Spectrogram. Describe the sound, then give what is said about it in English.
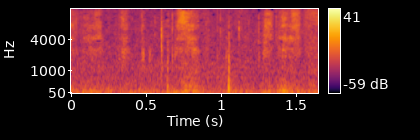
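A pointed pen dipped in ink scratches faintly across paper in a few short, quiet strokes. “You're right! Someone is writing!”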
